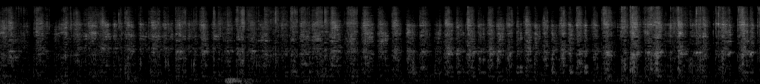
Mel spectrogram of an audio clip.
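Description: Long acrylic nails scratch and rub the metal wire-mesh grille of a silver USB microphone. The result is a continuous, fast, uneven stream of bright, hissy scrapes at roughly four strokes per second, with almost no low end.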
